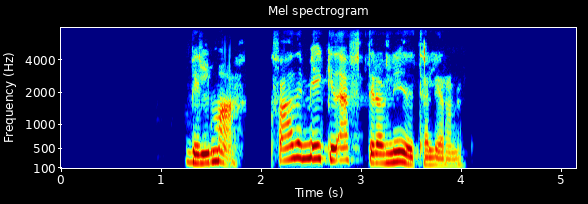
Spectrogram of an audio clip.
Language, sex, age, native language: Icelandic, female, 30-39, Icelandic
